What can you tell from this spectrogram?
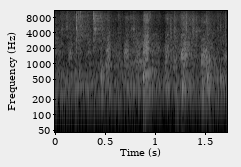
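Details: Playful husky puppy mid-wrestle with a companion dog, giving short airy pants and snuffling puffs in close, irregular bursts, a woman talking just before and after.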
